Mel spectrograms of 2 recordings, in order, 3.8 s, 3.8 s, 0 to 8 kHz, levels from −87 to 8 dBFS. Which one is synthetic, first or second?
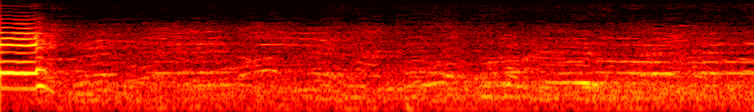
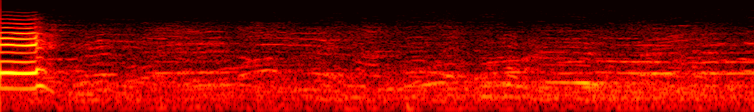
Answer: first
